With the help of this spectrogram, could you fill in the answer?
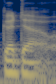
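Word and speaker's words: Godot: I pronounce it the non-German way. So, goodo.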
